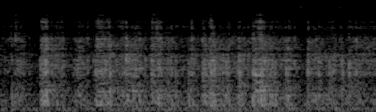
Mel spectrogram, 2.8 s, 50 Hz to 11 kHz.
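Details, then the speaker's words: Mid-1960s Arvin 36R07 AM/FM radio tuned on FM between stations: irregular crackles and scratchy bursts over faint hiss while turning the dial; AM is fine, and the owner suspects dirt in the tuning capacitor, not confirmed. "Hear that noise as I tune it? That's how it feels to use. Like a crackling noise almost. You can really hear it now when there's no stations."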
